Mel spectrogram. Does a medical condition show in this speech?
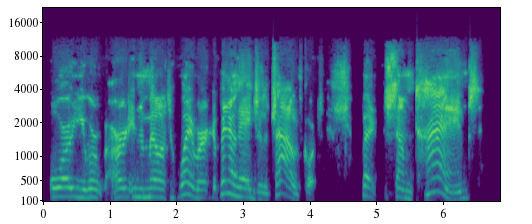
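Yes: cerebral palsy; from birth, quadriplegic, lifelong wheelchair user.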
